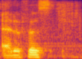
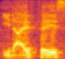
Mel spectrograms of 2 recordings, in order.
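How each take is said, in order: First: The vowels are said short, the usual way. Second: A vowel is said long, like its letter name. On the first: The speaker calls it right. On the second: The speaker calls it wrong.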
